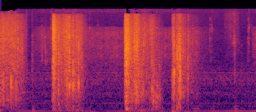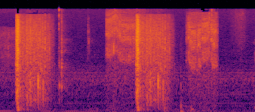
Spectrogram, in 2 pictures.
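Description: Pick blows chip at stone in short, sharp bursts.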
